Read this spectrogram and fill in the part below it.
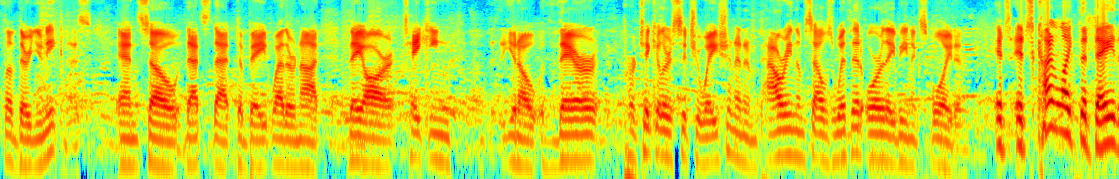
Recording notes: live at Scramblers Diner for the Friday Road Show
